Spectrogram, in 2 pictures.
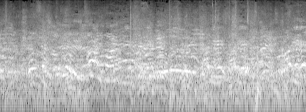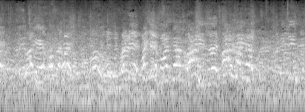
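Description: Many voices talking and shouting over one another without a break: spectators at ringside.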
